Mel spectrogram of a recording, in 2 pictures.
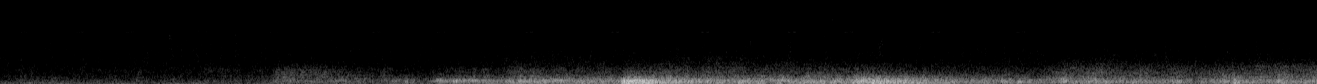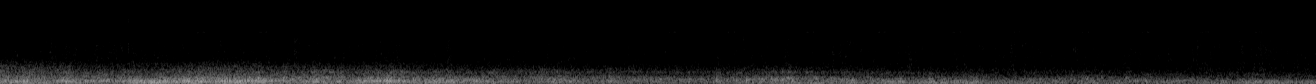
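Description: Current drawn by the USB bus in 1 ms frames leaks into the audio through power or ground, producing USB whine from 1.79 to 5.05 s: a fixed-pitch tone built on 1 kHz, strongest at its 3 kHz multiple, sitting roughly 45 dB below the sound.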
